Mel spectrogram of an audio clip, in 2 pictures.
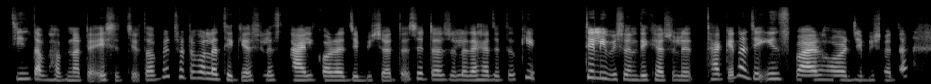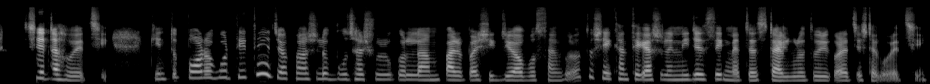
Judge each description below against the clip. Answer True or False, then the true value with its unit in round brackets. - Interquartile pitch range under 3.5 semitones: False (4.4 semitones)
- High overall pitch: True (215 Hz)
